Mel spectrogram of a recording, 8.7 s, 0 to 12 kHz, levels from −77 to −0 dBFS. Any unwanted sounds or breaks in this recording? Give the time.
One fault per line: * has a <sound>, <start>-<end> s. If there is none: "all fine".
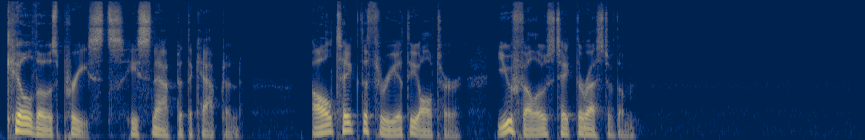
all fine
